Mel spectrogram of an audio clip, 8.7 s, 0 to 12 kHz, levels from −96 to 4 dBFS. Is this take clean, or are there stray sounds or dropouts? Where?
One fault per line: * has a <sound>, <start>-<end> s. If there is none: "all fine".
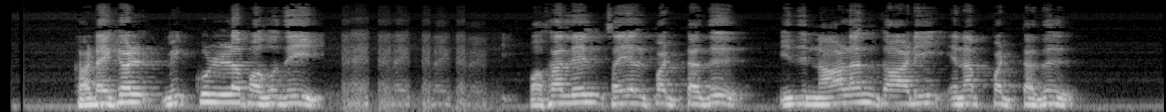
* has a laugh, 2.6-3.7 s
